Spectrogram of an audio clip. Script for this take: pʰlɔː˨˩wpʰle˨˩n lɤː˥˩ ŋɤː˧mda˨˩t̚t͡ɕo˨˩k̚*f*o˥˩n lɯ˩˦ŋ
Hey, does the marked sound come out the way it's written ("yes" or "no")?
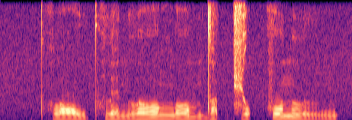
yes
